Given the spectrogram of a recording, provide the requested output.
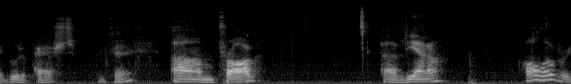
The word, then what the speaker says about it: Budapest: Budapest, or Budapest as it's spelled, but there they say Budapest.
